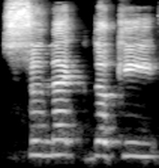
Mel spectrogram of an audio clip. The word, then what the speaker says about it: synecdoche: want you to be very particular about this snake the key first of all that's the pronunciation the spelling is s y and e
